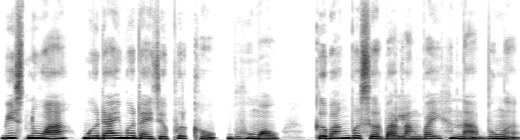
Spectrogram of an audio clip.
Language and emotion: Bodo, neutral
